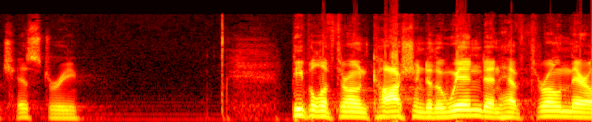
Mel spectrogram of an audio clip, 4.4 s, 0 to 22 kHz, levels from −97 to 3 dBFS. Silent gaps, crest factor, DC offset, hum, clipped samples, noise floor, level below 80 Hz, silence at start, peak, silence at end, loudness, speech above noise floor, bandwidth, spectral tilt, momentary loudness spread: none; 16 dB; under 0.1%; none; 0.2%; -65 dBFS; -52 dBFS; 0.05 s; 0 dBFS; 0 s; -14 LUFS; 51 dB; 15 kHz; -5.5 dB/octave; 17 LU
